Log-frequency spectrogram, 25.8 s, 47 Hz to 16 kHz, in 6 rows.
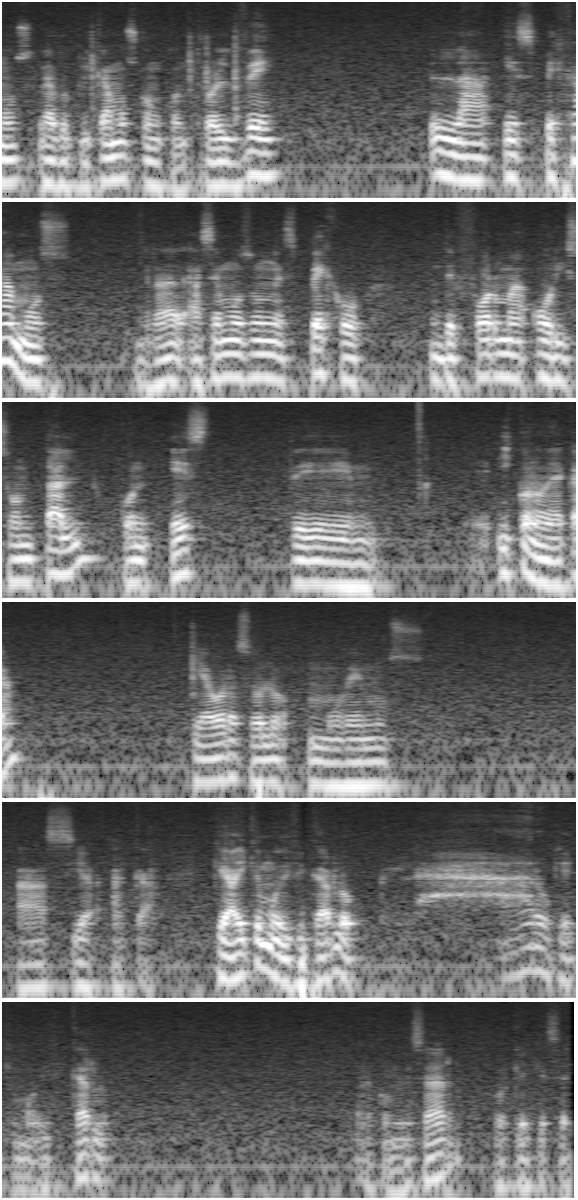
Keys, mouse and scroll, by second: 1.5 ctrl+d, 13.3 click, 15.0-18.3 ctrl+drag, 22.5 click, 24.3-25.8 drag.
